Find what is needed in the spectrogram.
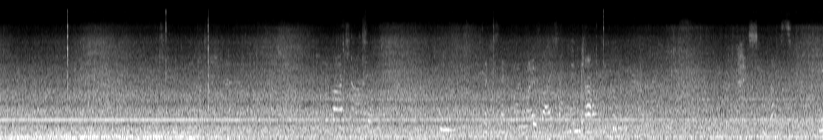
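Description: Steady rush of turbulent river water released through the dam's open floodgates, with wind buffeting the microphone and a thin steady hum running underneath.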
